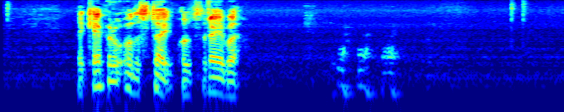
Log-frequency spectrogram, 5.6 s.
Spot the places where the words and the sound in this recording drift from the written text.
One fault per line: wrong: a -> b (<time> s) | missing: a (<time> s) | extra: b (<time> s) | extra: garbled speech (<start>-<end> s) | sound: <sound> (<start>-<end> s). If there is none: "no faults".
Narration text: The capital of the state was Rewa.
sound: laugh (3.0-4.1 s)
